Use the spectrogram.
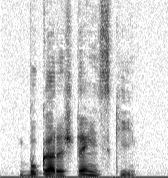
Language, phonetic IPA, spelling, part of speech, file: Polish, [ˌbukarɛˈʃtɛ̃j̃sʲci], bukareszteński, adjective, Pl-bukareszteński.ogg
